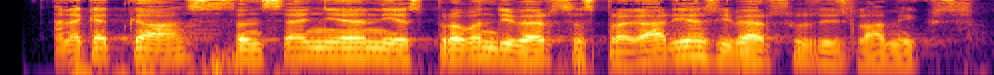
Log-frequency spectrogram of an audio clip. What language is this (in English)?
Catalan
